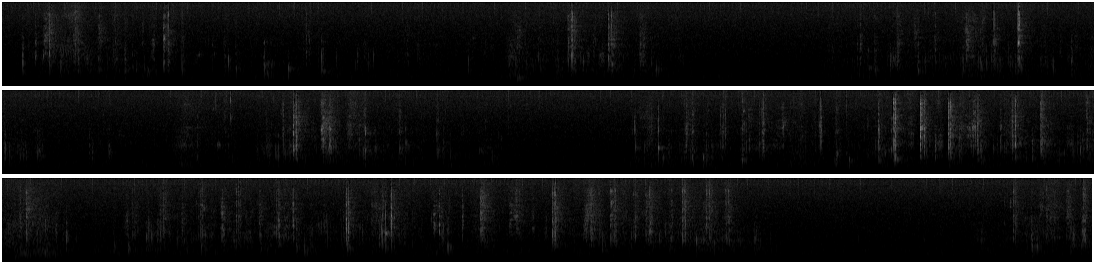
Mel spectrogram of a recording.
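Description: Faint sound of a dog crunching and chewing small food treats, in about six bouts of a few seconds each with short pauses between.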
